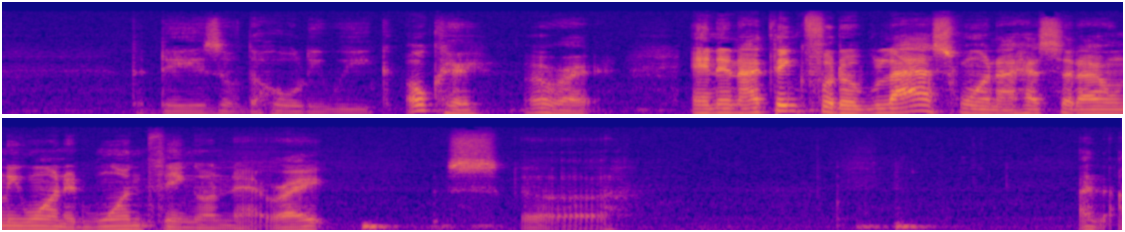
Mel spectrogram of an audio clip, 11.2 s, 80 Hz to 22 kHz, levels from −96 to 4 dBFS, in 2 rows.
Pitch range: 100-135 Hz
